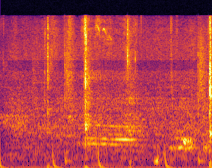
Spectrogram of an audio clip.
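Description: Quiet background music in a pause between spoken sentences.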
